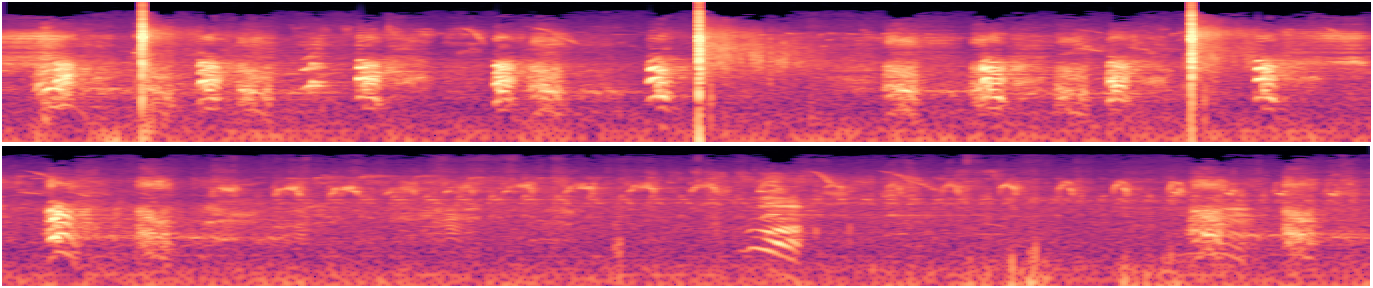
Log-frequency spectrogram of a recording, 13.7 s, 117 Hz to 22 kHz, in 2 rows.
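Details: Six-month-old Dobermann pup Phanomen Ishtor, born 17 February 2017, working line, in its first bite training session, described as a dominant, hard-biting pup with plenty of drive. Short sharp barks and yips come in bursts, with three loud whip cracks and a brief whine near the end.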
